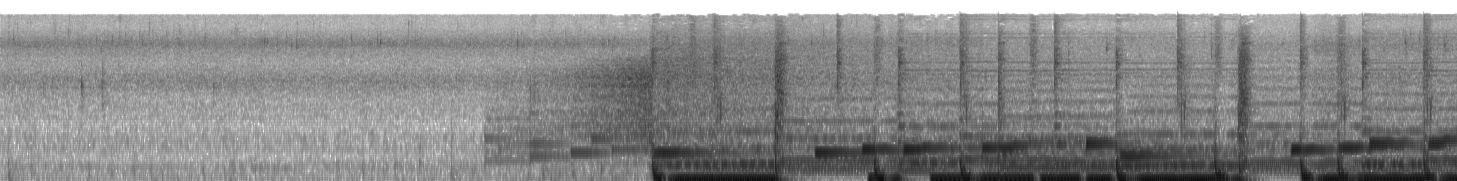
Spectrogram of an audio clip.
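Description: Breaded jackfruit cutlets sizzling faintly in shallow oil. Then a rising swell and, from about five seconds in, loud background music with a heavy beat and a melody take over.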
